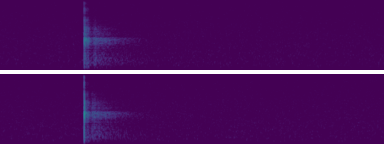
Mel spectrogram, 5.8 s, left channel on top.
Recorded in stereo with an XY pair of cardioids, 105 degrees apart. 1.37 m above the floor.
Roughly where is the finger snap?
Ahead right.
